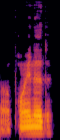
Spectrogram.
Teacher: So appointed, I changed the T to a D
